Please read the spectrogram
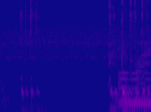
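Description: Computer keyboard keystrokes, a few quick taps about half a second in as a code comment is typed, then a brief hum from a voice near the end.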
